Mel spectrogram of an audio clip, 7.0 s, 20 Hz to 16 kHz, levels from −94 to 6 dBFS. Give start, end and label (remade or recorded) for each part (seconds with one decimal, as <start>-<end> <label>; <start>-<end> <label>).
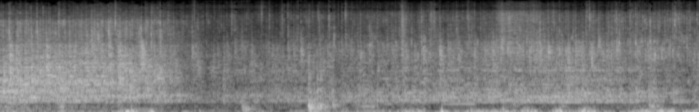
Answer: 0.0-2.4 recorded; 2.4-4.0 remade; 4.0-7.0 recorded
